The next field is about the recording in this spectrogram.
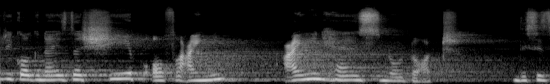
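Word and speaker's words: عين: So ain is pronounced from the middle part of the throat.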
